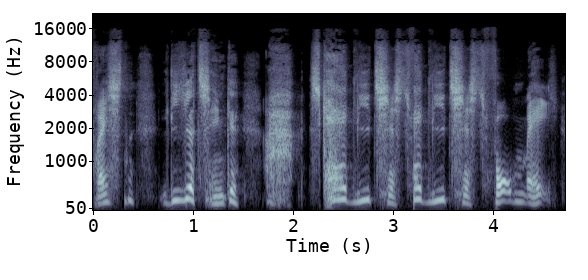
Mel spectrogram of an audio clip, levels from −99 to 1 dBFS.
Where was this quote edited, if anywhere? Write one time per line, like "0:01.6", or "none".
0:02.1
0:03.2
